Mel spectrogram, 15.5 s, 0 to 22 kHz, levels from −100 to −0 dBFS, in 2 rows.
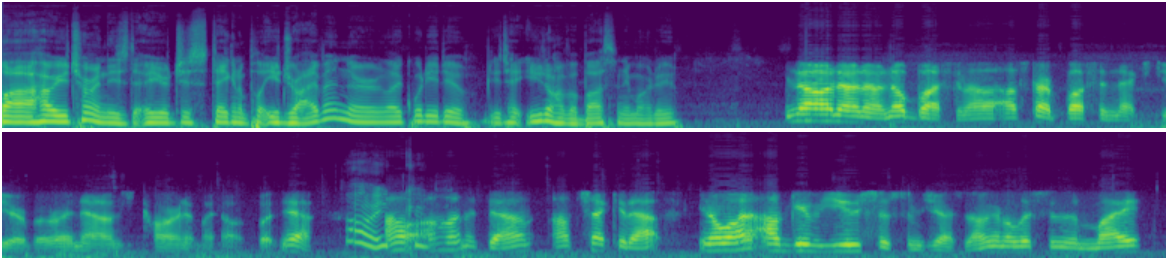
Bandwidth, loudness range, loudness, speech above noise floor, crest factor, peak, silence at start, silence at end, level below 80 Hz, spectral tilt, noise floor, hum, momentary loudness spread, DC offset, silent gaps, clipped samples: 10.5 kHz; 8 LU; -23 LUFS; 36 dB; 22 dB; -2 dBFS; 0 s; 0.2 s; -48 dBFS; -7.5 dB/octave; -59 dBFS; none; 15 LU; under 0.1%; none; under 0.1%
